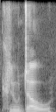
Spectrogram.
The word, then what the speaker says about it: Cluedo: Und die korrekte englische Aussprache ist tatsächlich Cluedo. Also mit diesem O am Ende, was halt, ne, wie wir gerade herausgefunden haben, die englische, dieser englische Akzent im Lateinischen ist.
